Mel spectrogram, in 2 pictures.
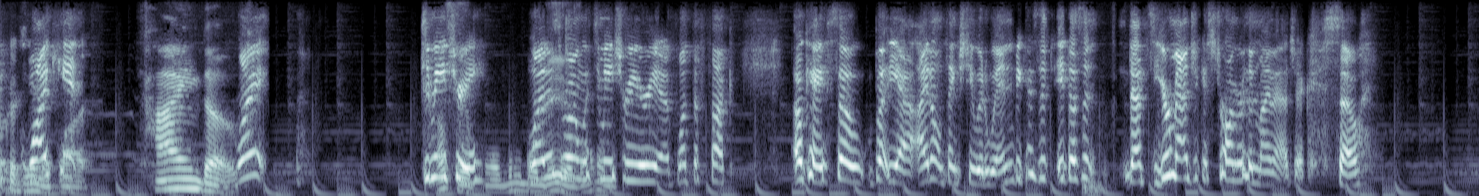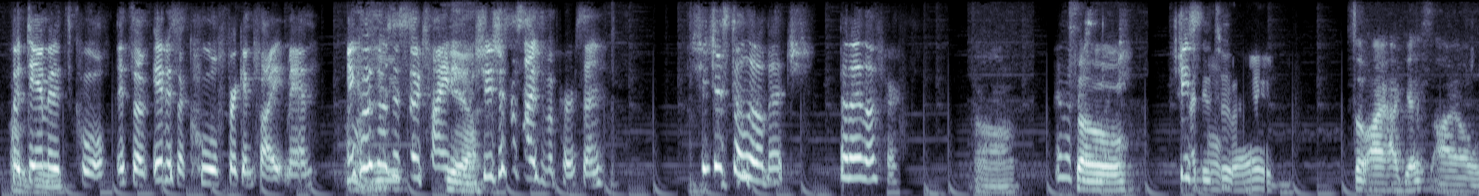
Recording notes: Sorry for the late upload and microphone issues!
